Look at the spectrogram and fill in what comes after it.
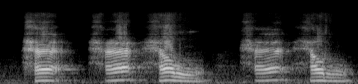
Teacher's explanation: Suara dari tengah tenggorokan kemudian ke gusi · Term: huruf ra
